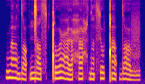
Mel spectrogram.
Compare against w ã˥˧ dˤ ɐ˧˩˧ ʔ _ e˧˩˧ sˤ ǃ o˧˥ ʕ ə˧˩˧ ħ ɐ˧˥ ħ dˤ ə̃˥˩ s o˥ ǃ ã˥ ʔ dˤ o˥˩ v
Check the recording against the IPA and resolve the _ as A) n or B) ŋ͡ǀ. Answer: B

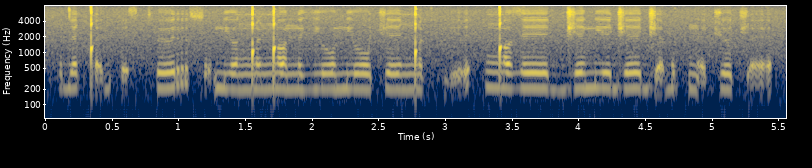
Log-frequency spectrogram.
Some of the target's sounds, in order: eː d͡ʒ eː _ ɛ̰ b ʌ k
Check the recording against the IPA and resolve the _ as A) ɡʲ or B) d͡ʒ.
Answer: B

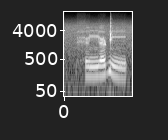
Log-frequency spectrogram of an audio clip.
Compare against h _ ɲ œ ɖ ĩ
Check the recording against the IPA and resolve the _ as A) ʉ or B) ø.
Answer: B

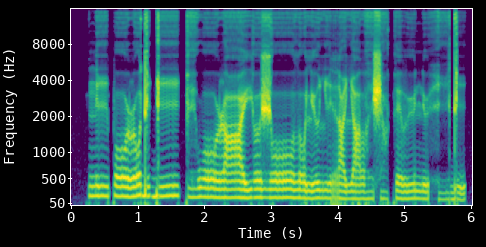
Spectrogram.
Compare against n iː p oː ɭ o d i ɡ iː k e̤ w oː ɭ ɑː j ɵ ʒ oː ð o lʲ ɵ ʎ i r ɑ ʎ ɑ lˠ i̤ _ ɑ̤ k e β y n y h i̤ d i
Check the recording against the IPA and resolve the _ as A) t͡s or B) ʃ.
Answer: B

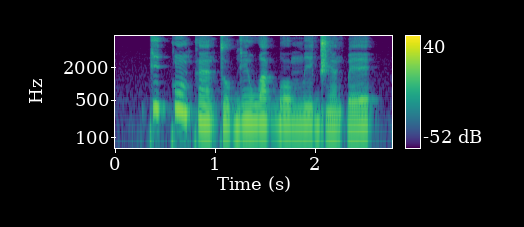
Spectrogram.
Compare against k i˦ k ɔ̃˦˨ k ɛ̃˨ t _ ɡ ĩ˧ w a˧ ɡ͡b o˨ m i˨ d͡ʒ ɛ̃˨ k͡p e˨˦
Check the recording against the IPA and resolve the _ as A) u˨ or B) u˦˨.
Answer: A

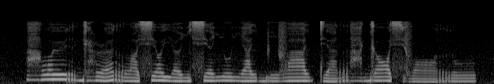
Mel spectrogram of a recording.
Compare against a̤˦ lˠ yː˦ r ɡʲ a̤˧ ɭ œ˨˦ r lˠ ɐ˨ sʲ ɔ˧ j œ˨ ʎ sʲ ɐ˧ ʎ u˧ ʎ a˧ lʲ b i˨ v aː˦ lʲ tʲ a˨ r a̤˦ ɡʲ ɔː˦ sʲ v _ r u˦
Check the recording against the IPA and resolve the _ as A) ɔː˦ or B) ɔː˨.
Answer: B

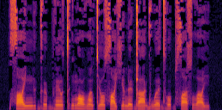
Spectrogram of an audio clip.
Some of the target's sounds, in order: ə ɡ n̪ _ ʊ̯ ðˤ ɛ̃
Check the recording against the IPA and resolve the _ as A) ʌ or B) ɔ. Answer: B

